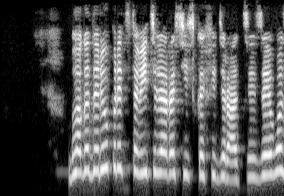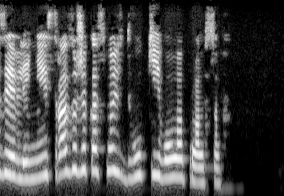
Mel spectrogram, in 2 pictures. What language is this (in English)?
Russian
